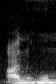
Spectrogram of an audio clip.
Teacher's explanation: عنہم العذاب، یہاں نون ساکن کے بعد اظہار ہلکی والا قاعدہ ہو رہا ہے، غنہ نہیں کریں گے، اظہار کر کے پڑھیں گے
